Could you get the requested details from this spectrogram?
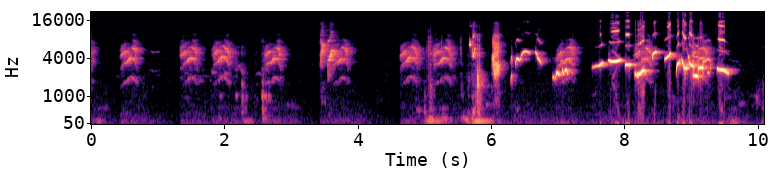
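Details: Oriental magpie-robin singing to draw a response from a lazy magpie-robin. Soft buzzy chips repeat about once a second, then build into a loud, fast jumble of whistles and harsh notes.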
